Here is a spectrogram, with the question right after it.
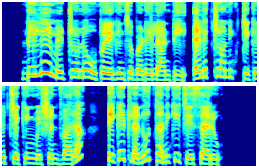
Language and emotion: Telugu, neutral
